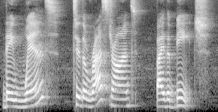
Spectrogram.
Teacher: The content words are went, restaurant, beach. These are the words that you'll hear louder and longer.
